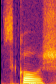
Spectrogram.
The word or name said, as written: skosh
